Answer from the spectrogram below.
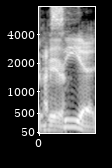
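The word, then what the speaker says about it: pasilla: Here's what I'll tell you about the pacia chili.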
